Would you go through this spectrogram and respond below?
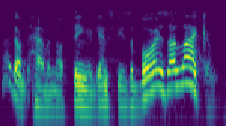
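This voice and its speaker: A proud immigrant shopkeeper in an old-time radio play. He talks in emphatic broken English with a foreign accent, husky and very lively in pitch. The sound is dull and dated. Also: moderate pace, full character voice. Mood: earnest, forgiving. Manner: broken English, emphatic, refers to self by name. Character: proud, good-hearted but touchy immigrant storekeeper. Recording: muffled old radio broadcast recording.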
